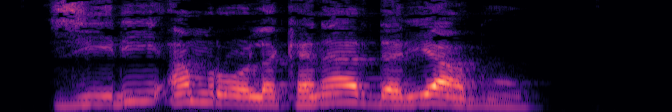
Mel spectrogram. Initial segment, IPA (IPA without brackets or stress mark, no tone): z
